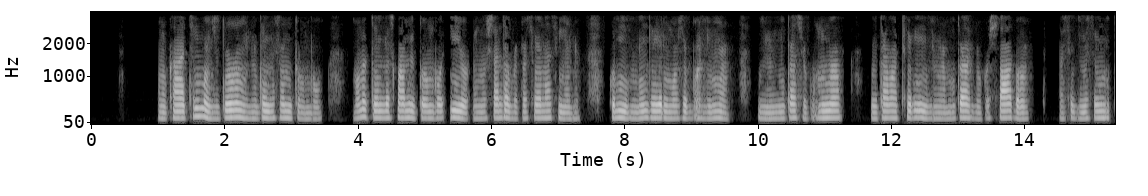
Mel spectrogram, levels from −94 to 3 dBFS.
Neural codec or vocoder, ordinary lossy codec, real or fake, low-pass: autoencoder, 22.05 kHz, a latent of 192 numbers a frame, VITS, trained on one speaker; AAC, 24 kbps; fake; 3.6 kHz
